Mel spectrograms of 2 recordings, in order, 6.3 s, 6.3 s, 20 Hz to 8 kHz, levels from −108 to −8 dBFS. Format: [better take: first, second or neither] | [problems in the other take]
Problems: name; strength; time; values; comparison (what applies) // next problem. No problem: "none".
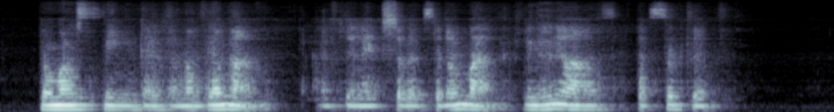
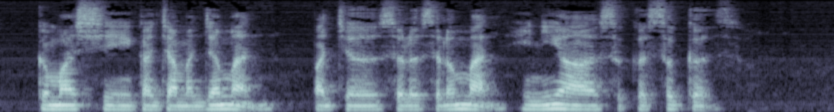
second | noise reduction (neural mask model DeepFilterNet 3)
